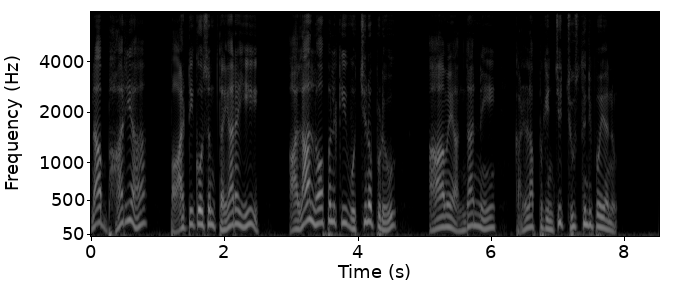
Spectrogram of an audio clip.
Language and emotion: Telugu, surprised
